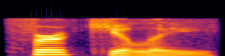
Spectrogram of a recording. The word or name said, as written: furculae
